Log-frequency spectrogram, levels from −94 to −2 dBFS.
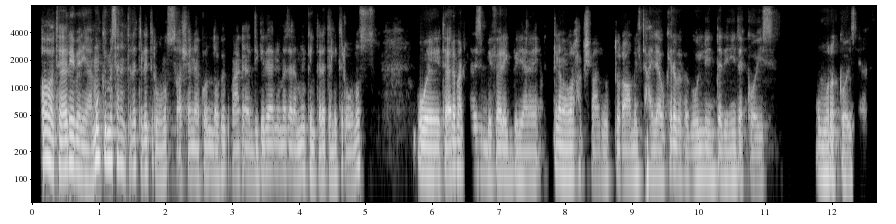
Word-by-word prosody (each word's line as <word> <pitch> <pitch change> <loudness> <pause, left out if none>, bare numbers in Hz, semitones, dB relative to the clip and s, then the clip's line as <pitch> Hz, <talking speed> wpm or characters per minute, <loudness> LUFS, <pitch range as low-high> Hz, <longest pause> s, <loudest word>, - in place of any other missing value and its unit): آه 165 -4 +7
تقريبًا. 135 +1 +5
يعني 110 +3 +1
ممكن 170 -1 +6
مثلًا 160 -2 +2
3 140 -1 -4
لِتْر 125 -3 -1
ونُص 115 +2 -4
عشان 115 -1 -3
أكون 110 +2 -2
دَقيق 110 +2 -3
معاك 110 +2 -3
قد 110 -1 -2
كده 115 +3 0
يعني 120 0 -1
مثلًا 115 -1 -1
ممكن 115 0 -1
3 110 -1 -1
لِتْر 105 -1 -3
ونُص، 125 +8 -5 0.6
وتقريبًا 115 +2 +5
حاسِس 125 0 -6
بفَرْق 110 -1 0
كبير، 105 0 -4
يعني 100 0 -3
حتّى 110 +4 -6
لمّا 115 -1 +5
باروح 110 +1 +1
أكشف 110 -2 -7
عند 100 +1 -7
دكتور 105 +2 -5
أو - - +2
أعمل 105 0 -2
تحاليل 105 0 -3
أو 100 -1 -1
كده، 120 +3 +1
فبيقول 105 +1 -2
لي: 110 - -1
"أنت 105 +1 -2
دنْيتك 105 +1 -2
كويسة،" 95 -1 -7 0.6
أمورك 110 0 +1
كويسة 100 -2 -3
يعني. - - -20
110 Hz, 210 wpm, -23 LUFS, 105-120 Hz, 0.6 s, آه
